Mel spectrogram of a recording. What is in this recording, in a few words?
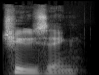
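"choosing", British English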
